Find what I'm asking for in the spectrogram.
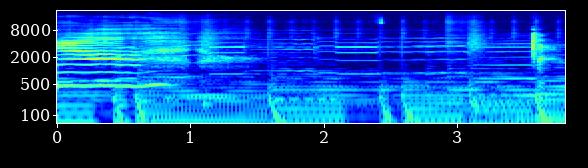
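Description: A voice imitates a kitten's mewing cry for the character Machina in the visual novel The Fruit of Grisaia. The high, wavering mews sound close and clear over steady background music with a pulsing low bass line.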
